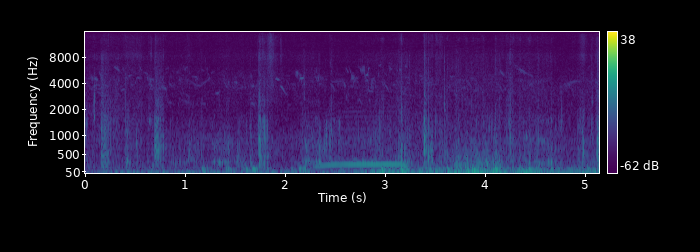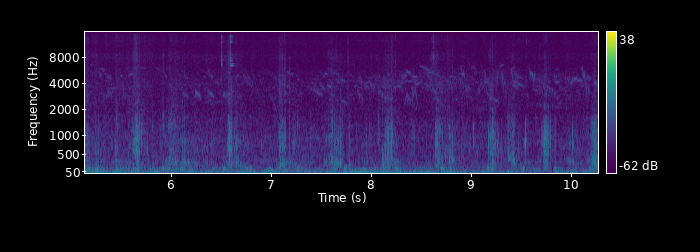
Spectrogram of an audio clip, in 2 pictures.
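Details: Summer morning in Mongolia, horses cropping grass: repeated crunchy ripping snaps at an uneven pace, with one short low droning animal call that rises then holds steady for about a second midway.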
